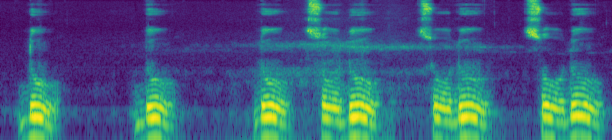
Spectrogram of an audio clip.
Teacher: Ya, huruf dal. Ya, huruf dal ini huruf yang keluar dari ujung lidah, ya, bertemu dengan pangkal gigi seri bagian atas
